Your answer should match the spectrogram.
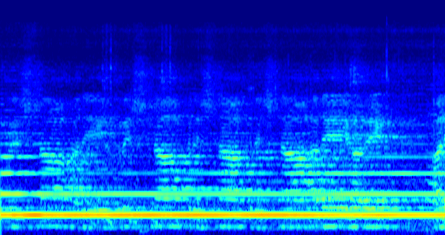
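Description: Conch shell (shankha) blown in one long, steady note that starts abruptly and holds throughout, with voices chanting faintly behind it.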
